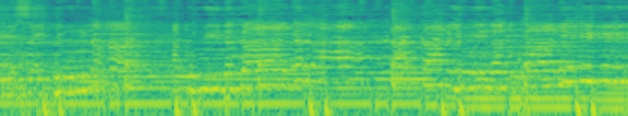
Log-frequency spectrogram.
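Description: A choir singing a song with instrumental accompaniment, over a steady low bass.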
